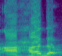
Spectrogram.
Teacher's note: تو لیکن وقف کی حالت میں کیا ہوگا, دو تنوین نہیں پڑھے جاتے ہیں. وقف میں اس کو ہم احد پڑھیں گے, نون نہیں پڑھا جا رہا, دو تنوین نہیں پڑھے جا رہے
